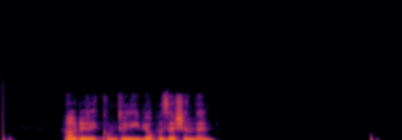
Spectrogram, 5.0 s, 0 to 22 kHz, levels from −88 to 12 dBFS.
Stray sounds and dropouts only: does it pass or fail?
pass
